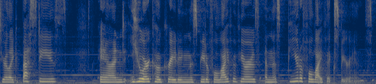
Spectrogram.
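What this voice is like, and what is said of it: Slightly hoarse voice. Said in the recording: “my voice is a little hoarse. ... I have not been feeling too great the past few days”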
